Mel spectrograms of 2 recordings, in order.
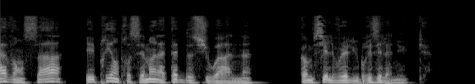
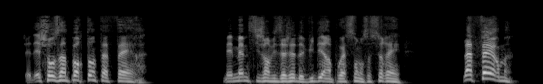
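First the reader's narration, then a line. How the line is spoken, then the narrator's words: Exclaiming. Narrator (French): s'écria Ninevée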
